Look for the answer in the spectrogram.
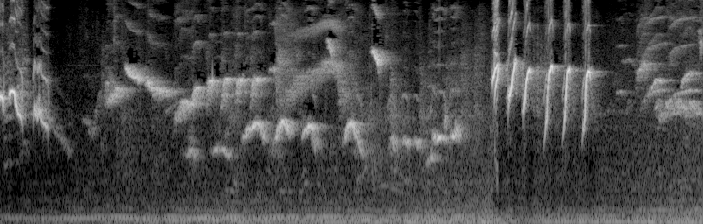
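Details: Orange-headed thrush singing a varied run of warbled and whistled phrases, some rising and some falling, ending in a quick series of about six sharp downslurred notes; a steady low hum throughout.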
